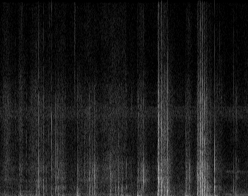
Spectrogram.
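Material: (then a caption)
Plastic. A rainbow segmented plastic fidget slug toy with hollow segments is twisted and flexed in both hands so its joints click. Over about five seconds, a string of short, dry clicks and crinkly rattles rises and falls, with louder, brighter bursts of rapid clicking near the end.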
